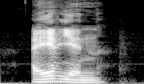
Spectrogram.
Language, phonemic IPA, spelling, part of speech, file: French, /a.e.ʁjɛn/, aérienne, adjective, Fr-aérienne.ogg
- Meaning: feminine singular of aérien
